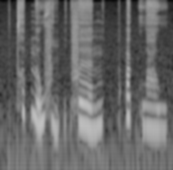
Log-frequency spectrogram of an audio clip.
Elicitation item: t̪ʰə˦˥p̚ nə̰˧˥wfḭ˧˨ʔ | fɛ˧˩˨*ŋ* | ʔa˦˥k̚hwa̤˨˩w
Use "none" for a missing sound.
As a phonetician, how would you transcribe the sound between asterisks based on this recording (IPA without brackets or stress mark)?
ŋ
